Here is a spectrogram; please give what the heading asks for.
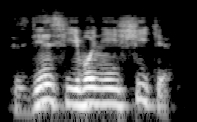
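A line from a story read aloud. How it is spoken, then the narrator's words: Categorical declaration. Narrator (Russian): категорическим тоном заявил Мескола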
